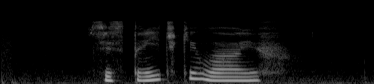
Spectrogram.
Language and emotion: Russian, neutral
